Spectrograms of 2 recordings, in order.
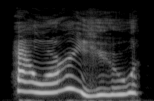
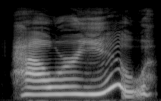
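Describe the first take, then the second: First: "are" lifted high, unhurried question; slow, higher greeting leaning on "are"; stress on "are". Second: "you" drawn out and lifted high; slow return question, leaning on "you"; stress on "you". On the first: Scarecrow greeting Dorothy, stress on "are". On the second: Dorothy asking the scarecrow back, stress on "you". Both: Acted.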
